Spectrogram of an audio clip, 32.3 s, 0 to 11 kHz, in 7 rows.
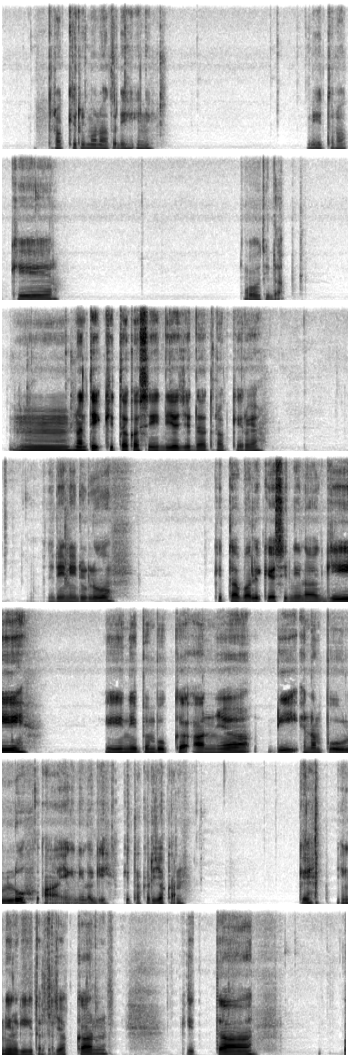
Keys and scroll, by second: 29.9 z.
